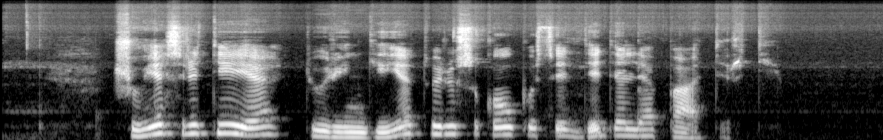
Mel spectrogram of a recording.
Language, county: Lithuanian, Alytus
